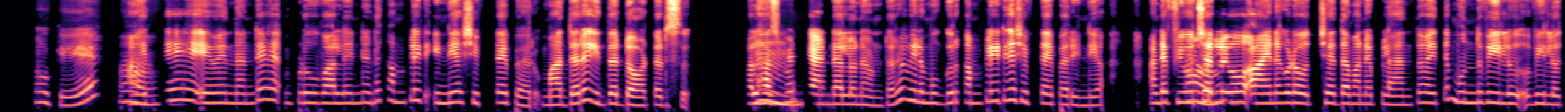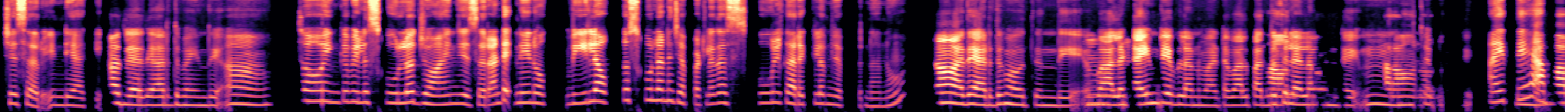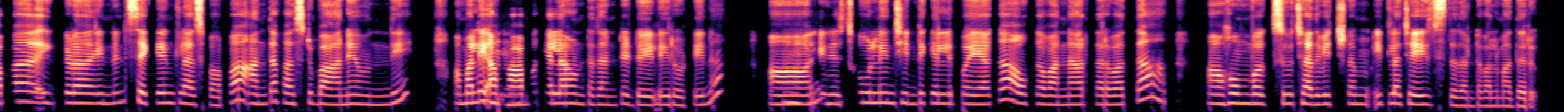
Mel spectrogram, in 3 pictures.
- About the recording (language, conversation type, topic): Telugu, podcast, స్కూల్‌లో మానసిక ఆరోగ్యానికి ఎంత ప్రాధాన్యం ఇస్తారు?
- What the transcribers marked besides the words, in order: in English: "కంప్లీట్"; in English: "షిఫ్ట్"; in English: "మదర్"; in English: "డాటర్స్"; in English: "హస్బాండ్"; in English: "కంప్లీట్‌గా షిఫ్ట్"; in English: "ఫ్యూచర్‌లో"; in English: "సో"; in English: "జాయిన్"; in English: "స్కూలని"; in English: "స్కూల్ కరిక్యులమ్"; in English: "టైమ్ టేబుల్"; other background noise; tapping; in English: "సెకండ్ క్లాస్"; in English: "ఫస్ట్"; in English: "డైలీ రొటీన్"; in English: "స్కూల్"; in English: "వన్ అవర్"; in English: "హోమ్ వర్క్స్"; in English: "మదర్"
